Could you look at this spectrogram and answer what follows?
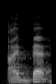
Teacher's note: there's an example of a glottalized or glottal stop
